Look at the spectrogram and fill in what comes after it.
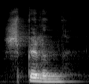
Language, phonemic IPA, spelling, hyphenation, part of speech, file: Dutch, /ˈspɪ.lə(n)/, spillen, spil‧len, verb, Nl-spillen.ogg
- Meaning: 1. to waste, to spend vainly or profligately 2. to spend, to use 3. to spill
